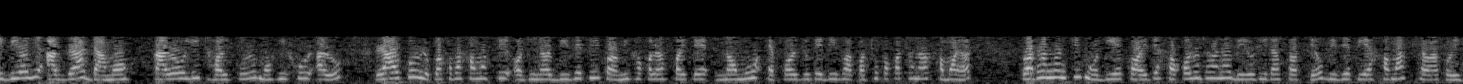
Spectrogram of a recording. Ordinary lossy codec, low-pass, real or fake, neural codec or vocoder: none; 3.6 kHz; real; none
